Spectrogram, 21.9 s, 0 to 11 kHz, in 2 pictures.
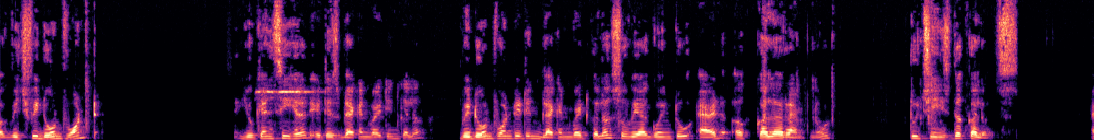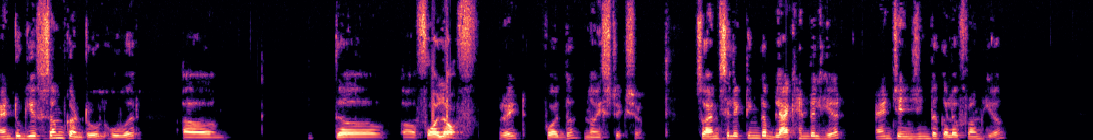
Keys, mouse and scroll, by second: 0.7 shift+middle click, 5.8 shift+middle click, 6.0-6.6 shift+scroll, 6.0 typing, 6.6 click, 7.4-8.1 typing, 9.2 Return, 10.5 click, 14.4-17.3 shift+scroll, 18.0 click, 19.5 click.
